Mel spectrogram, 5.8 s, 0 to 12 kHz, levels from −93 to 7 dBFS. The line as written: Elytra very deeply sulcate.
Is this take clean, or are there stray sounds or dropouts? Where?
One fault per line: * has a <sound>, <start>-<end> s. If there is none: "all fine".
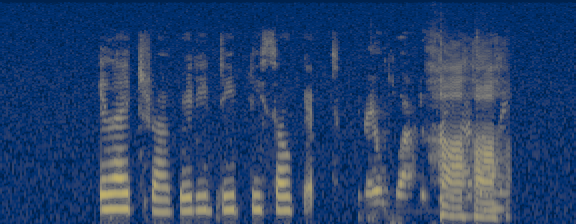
* has a laugh, 3.6-5.1 s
